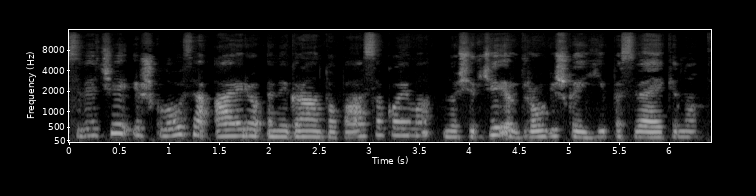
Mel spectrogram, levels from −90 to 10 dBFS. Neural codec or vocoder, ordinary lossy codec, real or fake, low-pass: none; MP3, 96 kbps; real; 14.4 kHz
